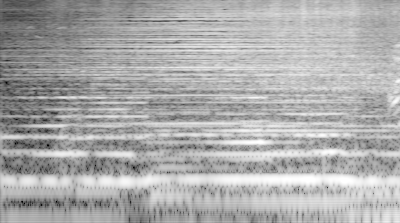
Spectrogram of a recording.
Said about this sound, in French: À la frontière avec l'Irlande du Nord, les Britanniques nous ont fait descendre du camion. Coupez le moteur.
